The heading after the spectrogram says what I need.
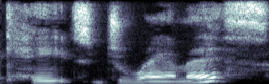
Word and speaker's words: Kate Dramis: This one is by Kate Dramis, I believe. Yes, that's how you pronounce her name.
